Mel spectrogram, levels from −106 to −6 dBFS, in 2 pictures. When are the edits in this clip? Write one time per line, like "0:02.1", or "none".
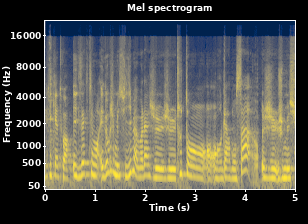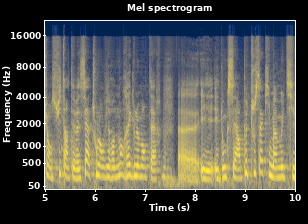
0:02.6

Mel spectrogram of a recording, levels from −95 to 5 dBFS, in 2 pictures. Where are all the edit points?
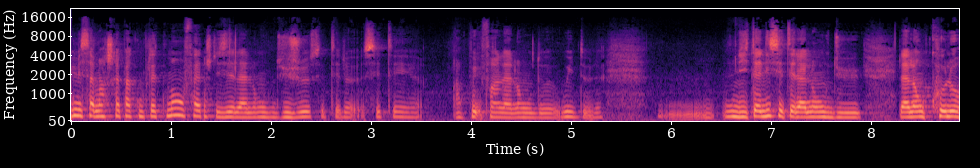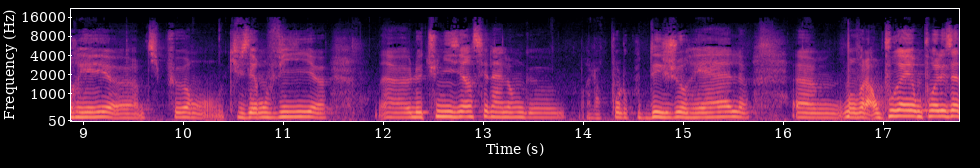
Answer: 0:01.3

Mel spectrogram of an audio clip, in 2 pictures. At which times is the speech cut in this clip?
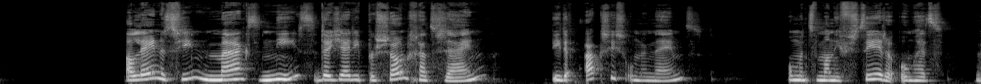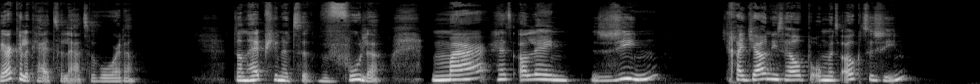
0:14.0

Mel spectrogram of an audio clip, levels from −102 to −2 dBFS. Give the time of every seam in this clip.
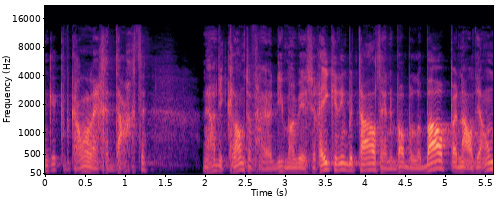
0:02.5

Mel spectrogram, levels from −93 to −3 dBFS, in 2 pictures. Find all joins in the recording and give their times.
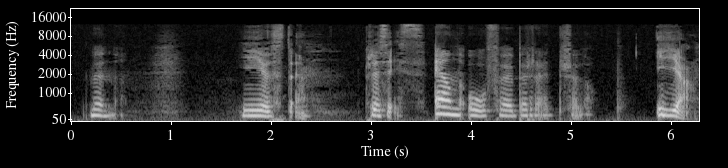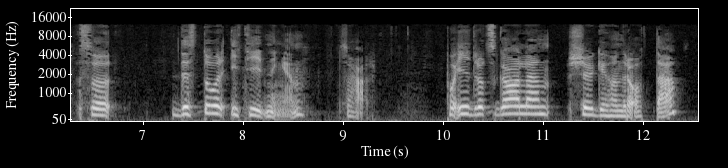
0:06.3

